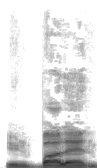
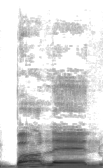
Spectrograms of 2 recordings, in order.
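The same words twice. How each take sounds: First: Said in the usual way. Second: "baleine" in two beats, ba, then leine; syllable by syllable. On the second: Shown as a demonstration. Word repeated split in syllables.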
